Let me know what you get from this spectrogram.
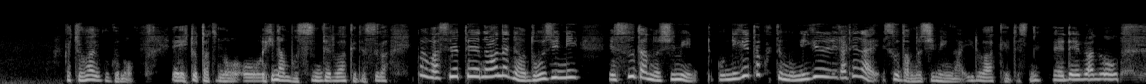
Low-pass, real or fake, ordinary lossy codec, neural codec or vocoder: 7.2 kHz; real; none; none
